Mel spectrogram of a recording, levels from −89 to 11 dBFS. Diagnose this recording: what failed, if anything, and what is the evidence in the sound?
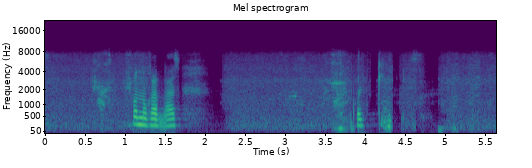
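Call processing: speech collapses by up to about 40 dB at 1.29–2.3 s and 3.87–5.0 s, leaving near-blank spectrogram columns, likely speech suppressed in double talk by the echo canceller.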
